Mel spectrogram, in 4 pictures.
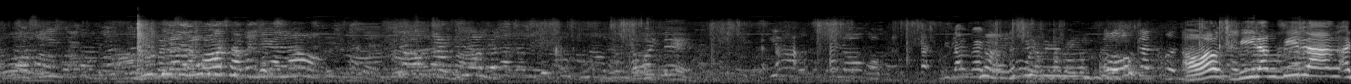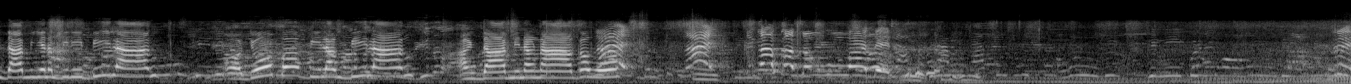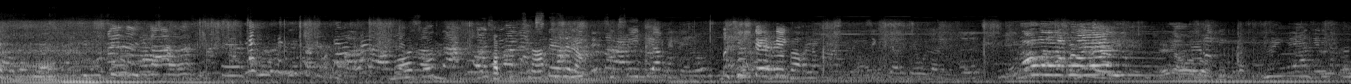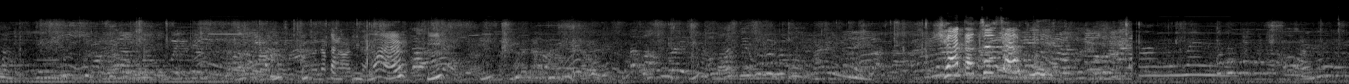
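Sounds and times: background chatter: 0:00.0 - 0:54.0
children talking and calling out: 0:00.0 - 0:54.0.

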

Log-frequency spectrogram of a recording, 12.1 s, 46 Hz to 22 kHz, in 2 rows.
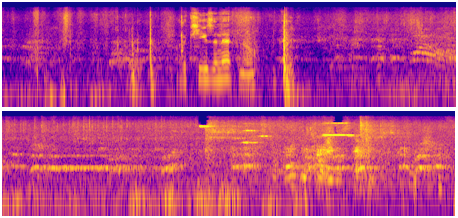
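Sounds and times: low rumbling handling noise: 0:00.0 - 0:12.0
dogs whimpering and whining: 0:06.1 - 0:12.0.

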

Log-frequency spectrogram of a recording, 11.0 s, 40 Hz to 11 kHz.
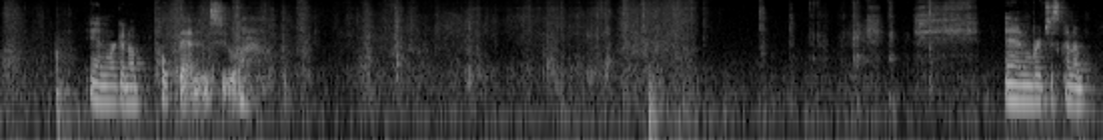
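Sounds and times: paper rustling and crinkling: 0:01.6 - 0:07.2.

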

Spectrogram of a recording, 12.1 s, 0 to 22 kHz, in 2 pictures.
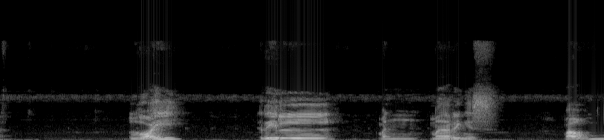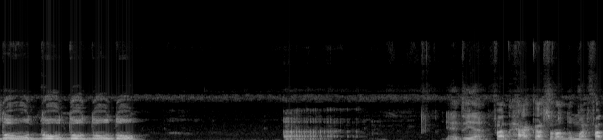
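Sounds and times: man speaking: 0:01.3 - 0:01.9, 0:02.6 - 0:07.5, 0:08.9 - 0:09.7, 0:10.5 - 0:12.0.

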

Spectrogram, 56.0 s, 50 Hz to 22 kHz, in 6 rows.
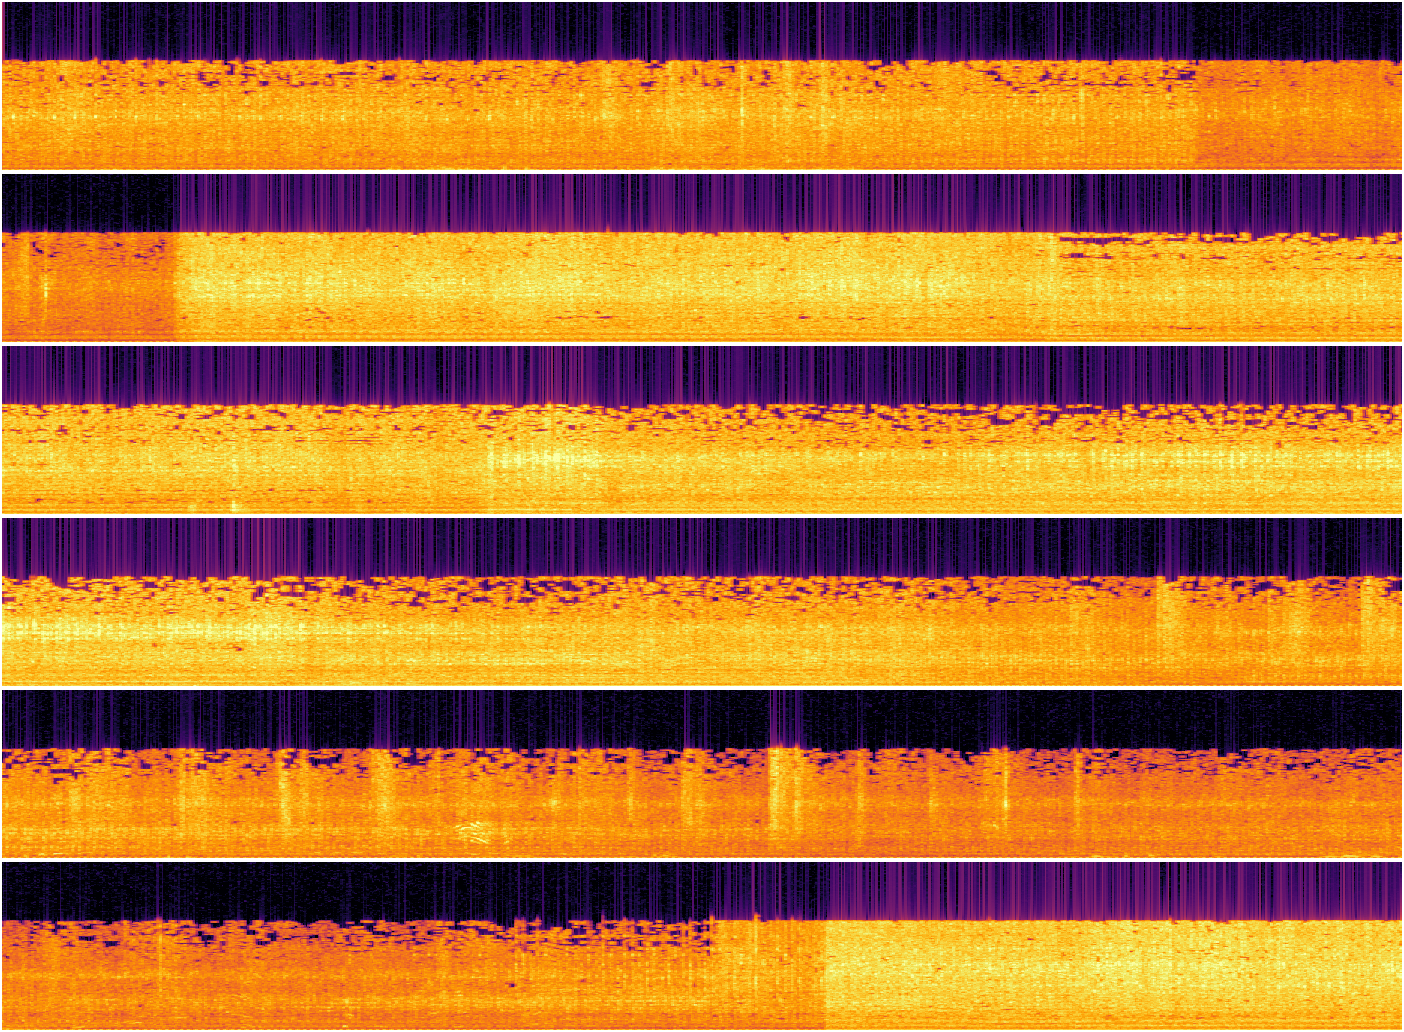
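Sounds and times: tractor diesel engine under load: 0:00.0 - 0:56.0.

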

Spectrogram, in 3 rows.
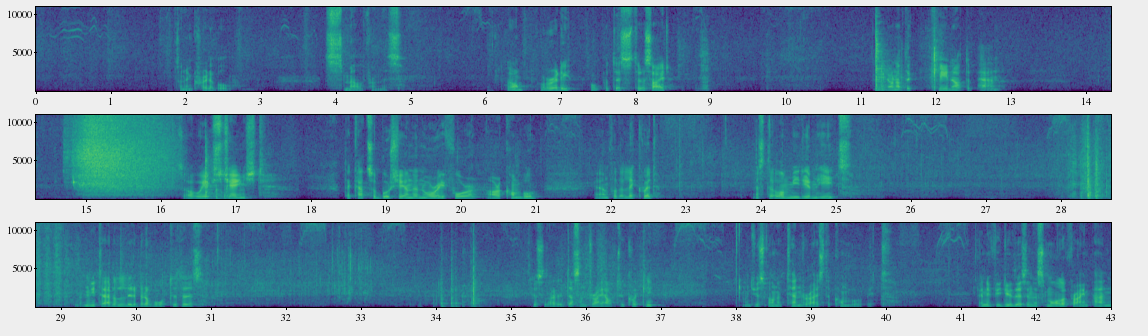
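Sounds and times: liquid sizzling in hot pan: 0:14.7 - 0:16.3, 0:22.7 - 0:37.7.

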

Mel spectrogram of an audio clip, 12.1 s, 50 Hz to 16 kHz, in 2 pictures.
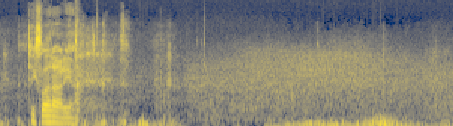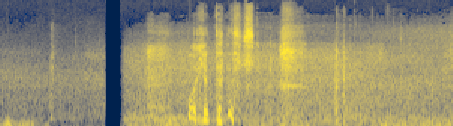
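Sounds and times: wind buffeting microphone: 0:00.0 - 0:02.5, 0:03.6 - 0:06.8, 0:09.4 - 0:12.0.

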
